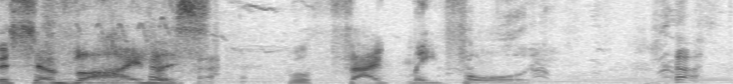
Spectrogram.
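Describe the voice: A man's put-on character voice, slow, bright and sharp, with vocal fry and a husky, rough edge, faint music in the background. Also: fairly high pitch for a man, lively intonation.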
